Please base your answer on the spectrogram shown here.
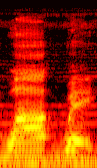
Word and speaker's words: Huawei: Huawei, that makes sense.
